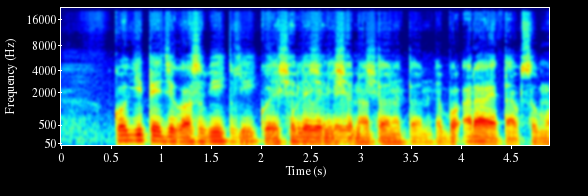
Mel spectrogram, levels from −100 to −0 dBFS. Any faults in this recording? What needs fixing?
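From 1.69 s to 3.75 s the speech is doubled: a second, full-band copy trails roughly 300 ms behind, about 10 dB quieter, and it switches on and off abruptly at those edges. The likely cause is the same signal being captured again through a slower path or an edit leaving two offset copies. Unlike room reverb or an acoustic echo, the copy has no decay tail and no room colour. To prevent it, route each source through a single capture path and check edits for overlapping duplicate regions.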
